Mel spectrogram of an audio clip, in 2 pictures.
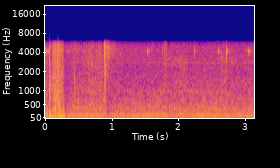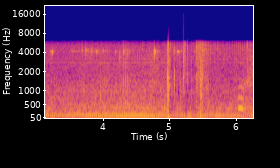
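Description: Handheld camera handling noise: a short rustle at the start, a click about a second in and a few sharp knocks and clicks around five seconds in, over a steady low hum.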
